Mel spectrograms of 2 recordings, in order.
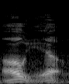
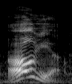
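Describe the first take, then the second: First: Said in the usual way. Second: High, loud "Oh yeah"; loud exclaim. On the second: Real, not acted. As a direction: let it burst out. Loud outburst after repeat.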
